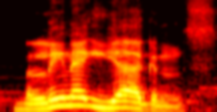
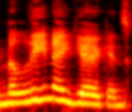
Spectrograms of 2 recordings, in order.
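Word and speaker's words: Melina Juergensen: Now, I can never pronounce her name, so you pronounce it properly for me. Melina Jurgens. Right, Melina Jurgens.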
